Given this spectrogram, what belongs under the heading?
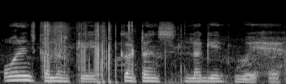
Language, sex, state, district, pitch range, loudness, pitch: Hindi, male, Himachal Pradesh, Shimla, 130-160 Hz, -21 LUFS, 145 Hz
